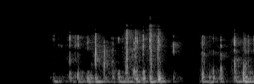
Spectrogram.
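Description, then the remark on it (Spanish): Rapid clatter of keys on a computer keyboard, a dense burst of clicks for over a second, a brief pause, then another quick flurry of typing. No voices. “Es una locura, me encanta, el teclado.”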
